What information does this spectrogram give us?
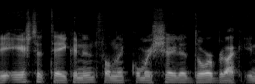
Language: Dutch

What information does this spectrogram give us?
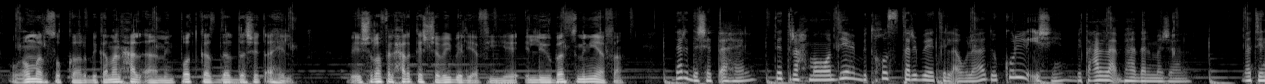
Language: Arabic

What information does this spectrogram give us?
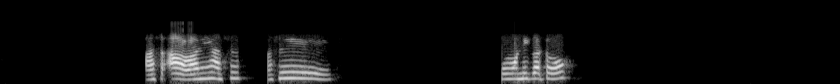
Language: Dogri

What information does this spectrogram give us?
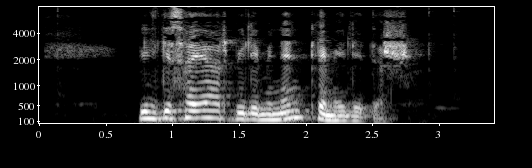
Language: Turkish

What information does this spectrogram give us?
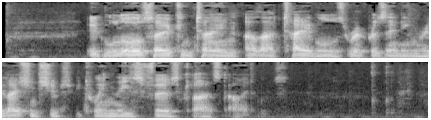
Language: English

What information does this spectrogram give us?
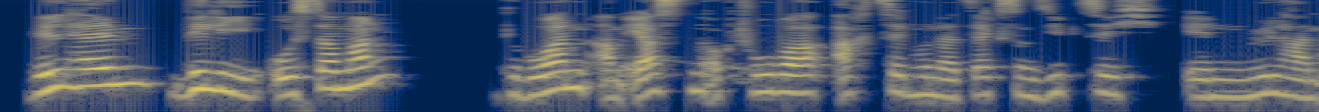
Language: German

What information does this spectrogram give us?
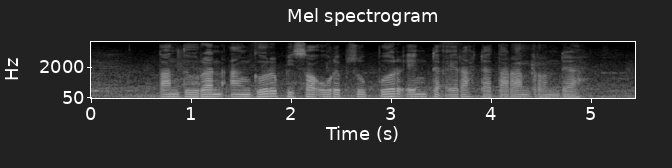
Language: Javanese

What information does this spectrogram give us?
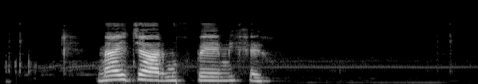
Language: Svan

